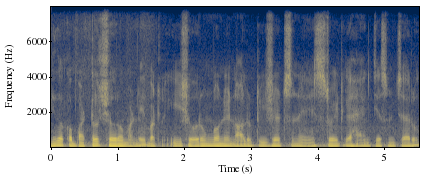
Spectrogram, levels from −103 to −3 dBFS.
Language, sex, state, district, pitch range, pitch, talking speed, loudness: Telugu, male, Andhra Pradesh, Visakhapatnam, 95-105 Hz, 100 Hz, 195 wpm, -25 LUFS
